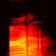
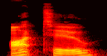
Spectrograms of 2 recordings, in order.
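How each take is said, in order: First: The words blend into a reduced form. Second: The T is pronounced clearly and separately.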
